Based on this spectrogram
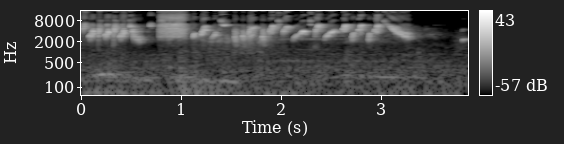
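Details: European goldfinch of the Balkan subspecies Carduelis carduelis balcanica, entered in an internet world championship for goldfinch song run under Serbian association rules; rapid twittering phrases of tinkling, buzzy notes, with one harsh burst near the first second, then a pause.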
